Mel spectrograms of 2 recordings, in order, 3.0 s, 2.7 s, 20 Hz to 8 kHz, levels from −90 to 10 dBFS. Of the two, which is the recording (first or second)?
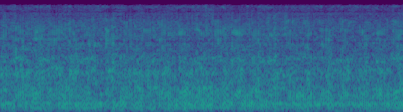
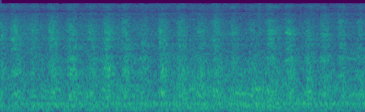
second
